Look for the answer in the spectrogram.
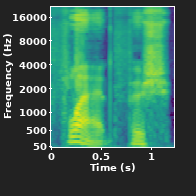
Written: Flatfish

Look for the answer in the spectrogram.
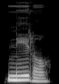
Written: needle

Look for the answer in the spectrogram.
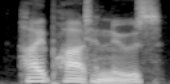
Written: hypotenuse

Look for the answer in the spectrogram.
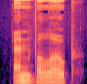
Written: envelope

